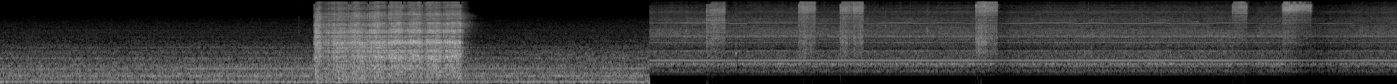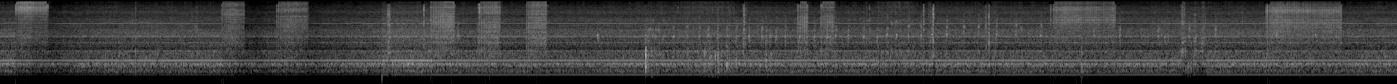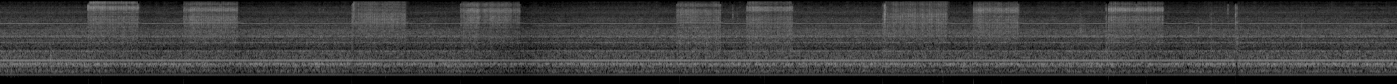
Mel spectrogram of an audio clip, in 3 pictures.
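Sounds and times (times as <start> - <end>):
angle grinder cutting steel: 3.1 - 4.8.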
